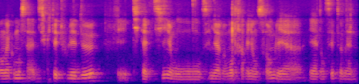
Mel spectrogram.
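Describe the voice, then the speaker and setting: Speaking at a fairly quick pace, a man uses a fairly low pitch in a monotone, flat intonation. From France, Burgundy. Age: 30s. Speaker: architect. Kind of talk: interview. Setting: meeting room.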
